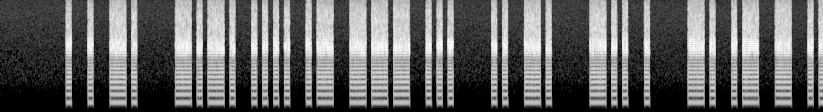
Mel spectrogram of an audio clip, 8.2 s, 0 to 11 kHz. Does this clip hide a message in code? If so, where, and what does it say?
Yes: Morse code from 0.6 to 8.2 s, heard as a buzzer, machine-sent, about 22 wpm. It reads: EEN CHAOS IN DE …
